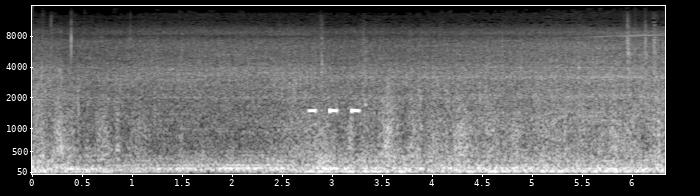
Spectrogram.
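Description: Pickup truck's engine running steadily under load, heard from inside the cab, as its off-road crawl control works to climb out of a hole on a steep slope. Three quick high-pitched beeps sound about three seconds in.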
